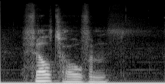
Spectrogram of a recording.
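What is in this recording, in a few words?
"Veldhoven", Dutch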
